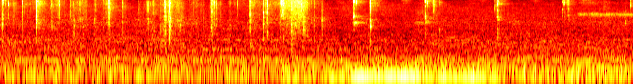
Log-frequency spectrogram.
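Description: People chewing a soft chocolate cookie close to the microphone: scattered small mouth clicks and smacks over a steady low hum.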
